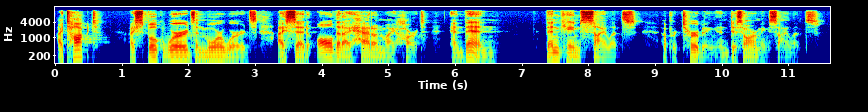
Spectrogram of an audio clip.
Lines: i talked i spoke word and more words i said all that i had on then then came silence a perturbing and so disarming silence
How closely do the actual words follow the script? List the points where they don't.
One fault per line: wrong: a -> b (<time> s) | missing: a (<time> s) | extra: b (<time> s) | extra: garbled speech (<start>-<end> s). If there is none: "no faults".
wrong: word -> words (1.6 s)
extra: my heart and (4.9 s)
missing: so (10.1 s)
